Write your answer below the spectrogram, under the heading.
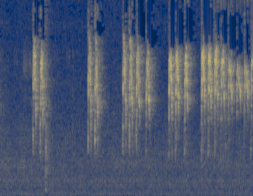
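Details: White wagtail fledgling, two days before becoming independent, begging while a parent feeds it its fill: short, very high chirps in bursts, quickening into a rapid twittering series near the end over a low steady background hum.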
